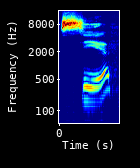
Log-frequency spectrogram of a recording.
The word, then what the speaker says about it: 叶: choose this one 叶 which actually originally reads as /xié/ pronunciation nowadays you might think /yè/ and /xié/ might be a bit different but in ancient Chinese also in Wu dialect a regional dialect they sounded quite similar so very naturally people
